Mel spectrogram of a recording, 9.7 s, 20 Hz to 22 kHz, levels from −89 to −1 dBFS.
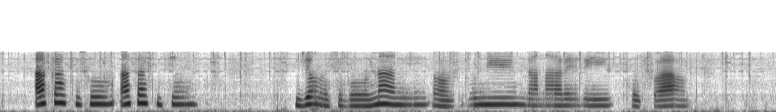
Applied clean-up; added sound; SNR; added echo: neural separator model SepFormer WHAM!.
